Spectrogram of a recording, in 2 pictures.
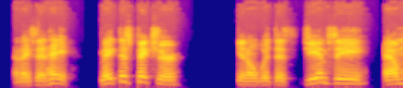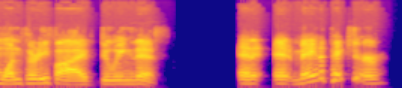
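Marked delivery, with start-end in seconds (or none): none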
